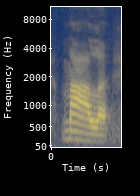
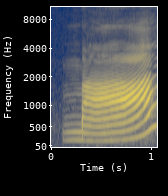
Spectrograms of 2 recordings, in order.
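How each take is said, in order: First: Said in the usual way. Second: "Ma-la" stretched into two separate beats, long pause between; syllable by syllable. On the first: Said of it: "vamos pronunciar a palavra mala". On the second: Shown as a demonstration. Teacher shows pupils how the mouth opens, syllable by syllable. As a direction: draw out each syllable of "Ma-la". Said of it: "falar a palavra pausadamente".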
